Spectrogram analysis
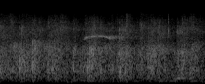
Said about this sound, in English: Can we give them just another round of applause?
